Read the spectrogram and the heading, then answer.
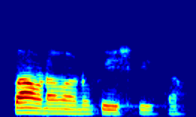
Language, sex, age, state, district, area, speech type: Punjabi, male, 18-30, Punjab, Muktsar, rural, conversation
